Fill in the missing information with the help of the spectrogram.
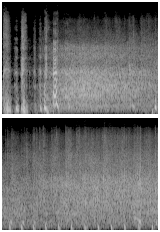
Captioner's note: crowd laughing; crowd clapping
